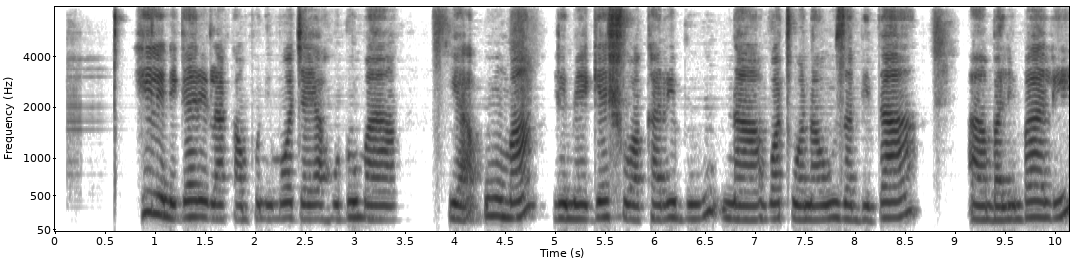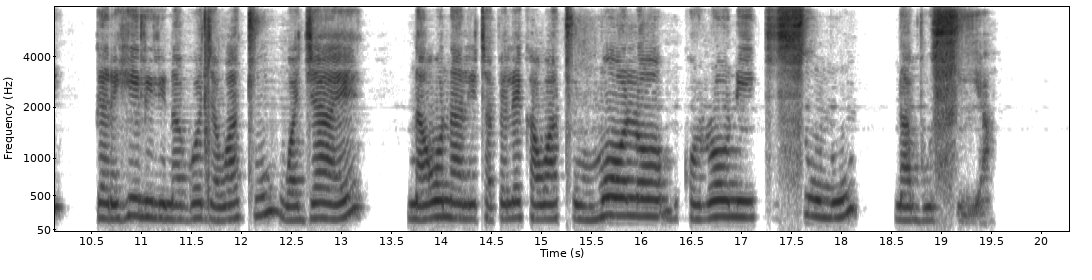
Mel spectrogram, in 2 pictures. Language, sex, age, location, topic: Swahili, female, 36-49, Nairobi, government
